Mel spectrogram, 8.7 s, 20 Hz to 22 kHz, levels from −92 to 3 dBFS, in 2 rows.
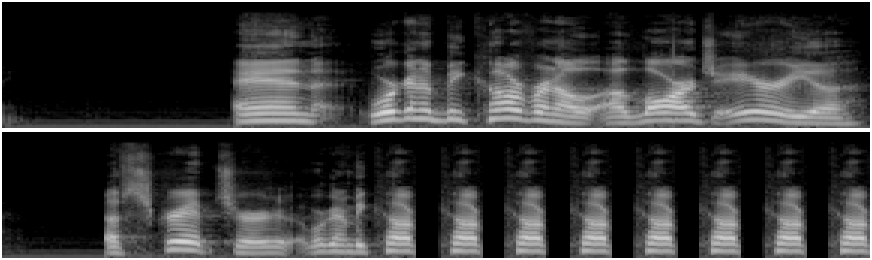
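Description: Speech; from 6.39 s, after "going to be", a stutter with silent gaps runs to the end. A 200 ms fragment repeats seven times, each followed by 124 ms of digital silence, likely from a stalled stream; the dead gaps distinguish it from a seamless loop.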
